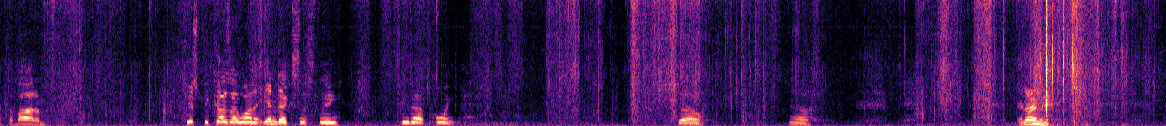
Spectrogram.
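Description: Dry leaves crunch underfoot as a man walks.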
